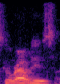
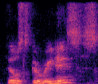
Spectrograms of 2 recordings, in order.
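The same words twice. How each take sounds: First: "Skaroudis" with an ow in the middle; "Skaroudis" as an alternative guess at the name; second pronunciation attempt. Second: "Skaridis" slowly, with a questioning rise; "Skaridis" as a slow, higher first guess; tentative pronunciation. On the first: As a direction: try "Skaroudis" at an ordinary pitch, without the questioning rise. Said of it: "that was my best go". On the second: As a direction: sound out "Skaridis" with an ee in the middle, unsure. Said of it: "don't know quite how to pronounce". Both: Real, not acted.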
